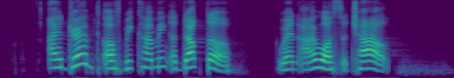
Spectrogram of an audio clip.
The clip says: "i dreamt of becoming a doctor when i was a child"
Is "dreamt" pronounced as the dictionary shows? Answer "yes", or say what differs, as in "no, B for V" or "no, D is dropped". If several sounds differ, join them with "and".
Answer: yes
